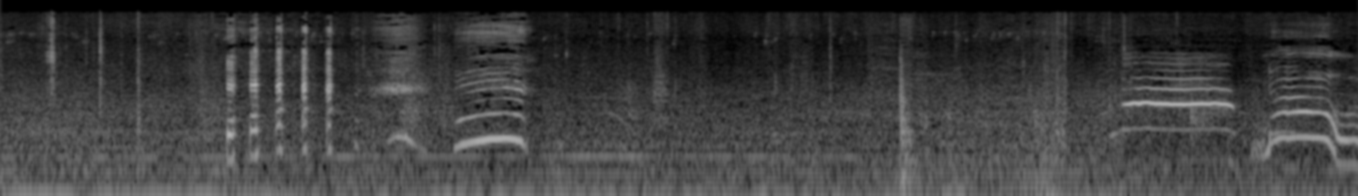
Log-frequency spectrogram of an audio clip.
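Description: A toddler's high-pitched wordless vocal sounds: a short rising-and-falling whine about three and a half seconds in, and a held squeal followed by another whine near the end. A few sharp taps come about two seconds in, over a steady low rumble.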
